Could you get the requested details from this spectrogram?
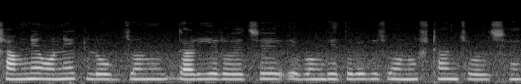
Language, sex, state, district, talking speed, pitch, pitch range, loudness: Bengali, female, West Bengal, Dakshin Dinajpur, 115 wpm, 245 Hz, 240-250 Hz, -18 LUFS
